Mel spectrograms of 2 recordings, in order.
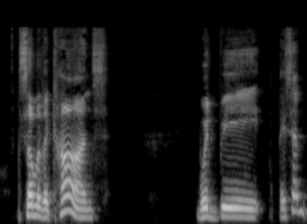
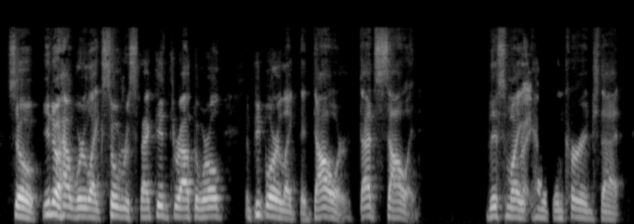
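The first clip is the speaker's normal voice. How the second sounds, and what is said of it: Sarcastic delivery. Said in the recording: “that was sarcasm”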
